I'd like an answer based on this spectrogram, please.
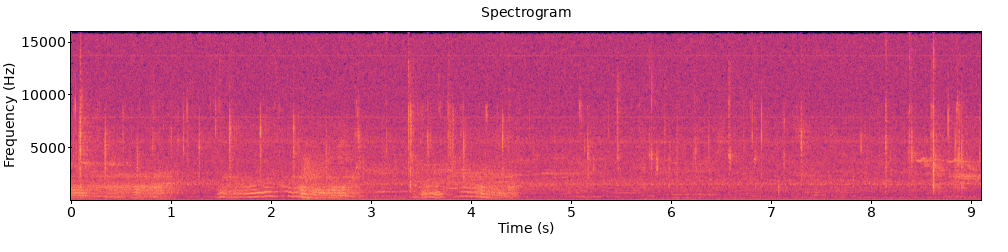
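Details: Hungry kittens giving a run of quick, overlapping, bent meows over a steady low hum; after about five seconds the calls fade to faint mewing.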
